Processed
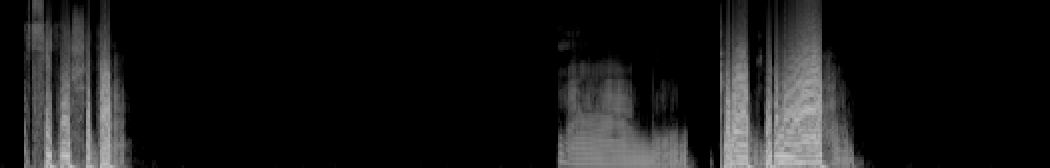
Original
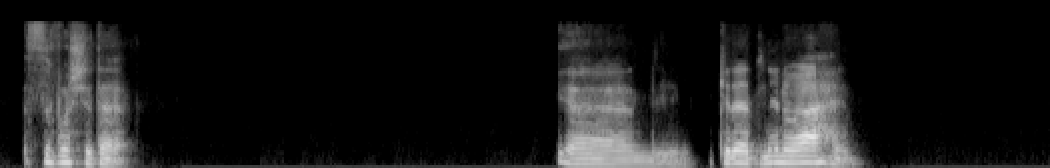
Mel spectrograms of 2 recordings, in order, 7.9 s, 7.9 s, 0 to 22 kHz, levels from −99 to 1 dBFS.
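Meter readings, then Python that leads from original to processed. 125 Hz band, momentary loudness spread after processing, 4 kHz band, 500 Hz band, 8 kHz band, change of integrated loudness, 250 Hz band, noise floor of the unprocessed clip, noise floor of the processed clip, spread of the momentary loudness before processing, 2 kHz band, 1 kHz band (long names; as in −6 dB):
−11.0 dB, 21 LU, 0.0 dB, −13.0 dB, can't be measured, −7.0 dB, −7.0 dB, −82 dBFS, below −85 dBFS, 17 LU, −4.0 dB, −10.5 dB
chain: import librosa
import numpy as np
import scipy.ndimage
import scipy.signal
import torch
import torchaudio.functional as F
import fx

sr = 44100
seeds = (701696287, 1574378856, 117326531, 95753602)

y = fx.level_steps(x, sr, step_db=20)
y = fx.cheby_harmonics(y, sr, harmonics=(3, 8), levels_db=(-13, -12), full_scale_db=-9.0)
y = np.clip(10.0 ** (20.0 / 20.0) * y, -1.0, 1.0) / 10.0 ** (20.0 / 20.0)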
